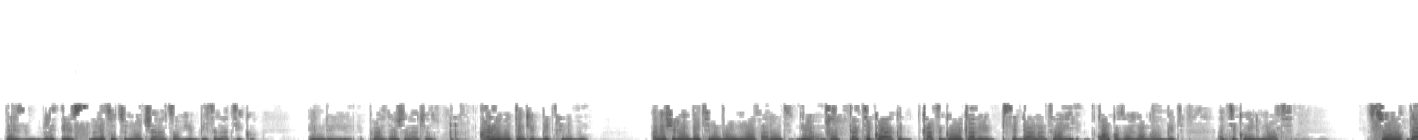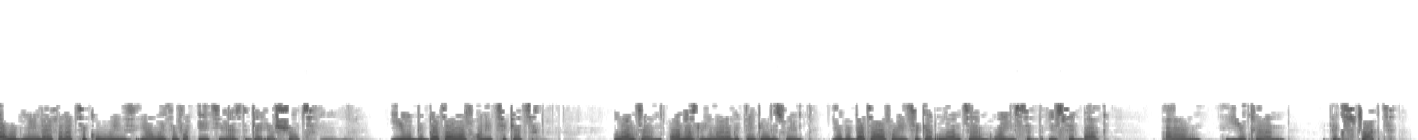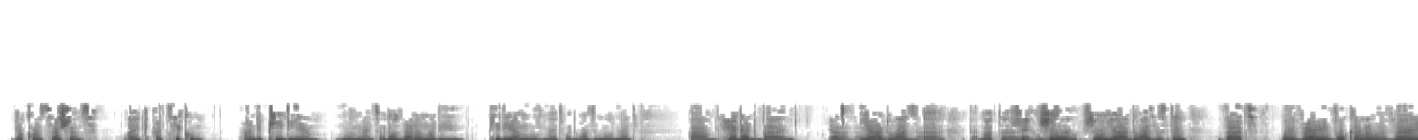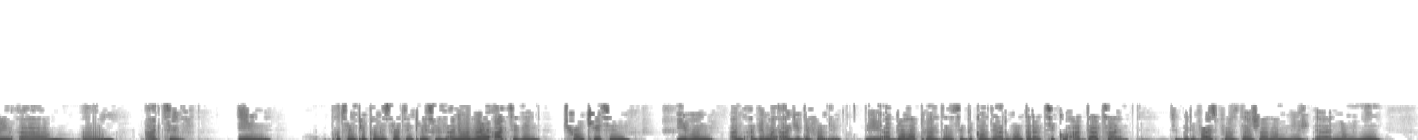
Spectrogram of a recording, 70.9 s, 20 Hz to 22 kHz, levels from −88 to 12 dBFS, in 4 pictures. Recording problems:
distortion; heavy; 9% of the sound clipped
garbled, watery; badly; nothing above 5.5 kHz

